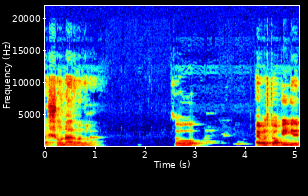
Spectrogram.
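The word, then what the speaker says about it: সোনার বাংলা: You know, in Bengali, sa is pronounced as sh. They don't say Sonali, they say Shonali. Sonar Bangla, Shonar Bangla.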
